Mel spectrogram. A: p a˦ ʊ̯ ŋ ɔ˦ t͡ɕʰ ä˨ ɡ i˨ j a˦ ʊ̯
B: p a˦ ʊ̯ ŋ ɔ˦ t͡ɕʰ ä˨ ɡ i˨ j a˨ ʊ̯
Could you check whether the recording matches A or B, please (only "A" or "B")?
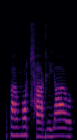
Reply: A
